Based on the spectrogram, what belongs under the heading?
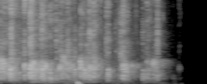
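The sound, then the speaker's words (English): A burst of audience applause for the presenters at the end of a session, dense overlapping hand claps that carry steadily for under two seconds before cutting off abruptly. “Give them a big round of applause, and we'll see you at later sessions.”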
